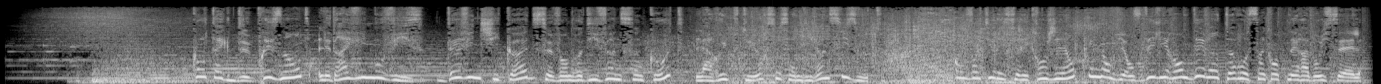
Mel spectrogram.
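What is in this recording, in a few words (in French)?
Belgian French, female, commercial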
